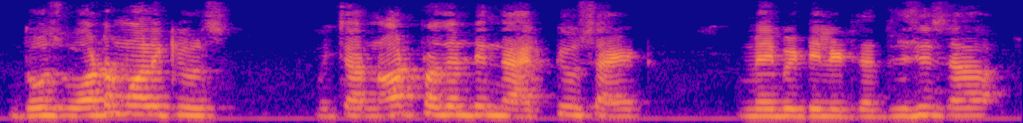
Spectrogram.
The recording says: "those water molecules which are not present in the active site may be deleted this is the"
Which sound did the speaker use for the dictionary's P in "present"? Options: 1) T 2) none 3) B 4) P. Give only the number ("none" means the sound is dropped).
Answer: 4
